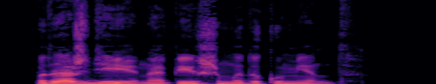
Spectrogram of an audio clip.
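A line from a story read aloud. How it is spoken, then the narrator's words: Plain. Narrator (Russian): ответил ему Корчагин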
